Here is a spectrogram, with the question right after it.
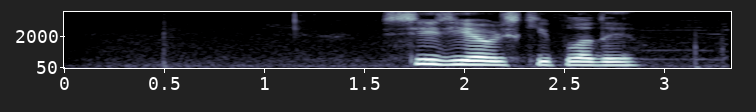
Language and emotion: Russian, neutral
